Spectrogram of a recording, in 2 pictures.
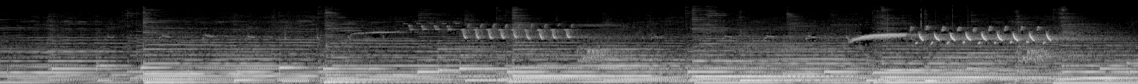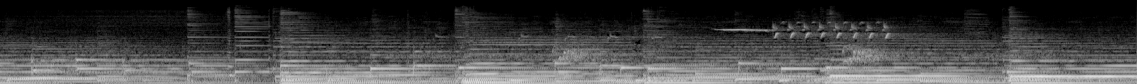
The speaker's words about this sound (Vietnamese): Các loài chim quý cất giọng hót líu lo, thánh thót hát cho mỏm đá nghe những bài hát hay nhất của loài chim.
